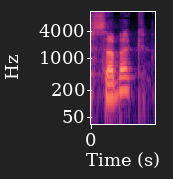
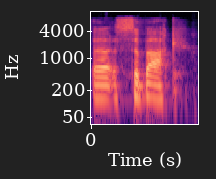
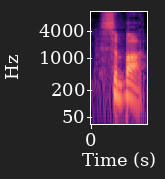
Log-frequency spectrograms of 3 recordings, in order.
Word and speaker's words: Sabak: your name real quick is it sub ik it's soo bahk subak a Bock okay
